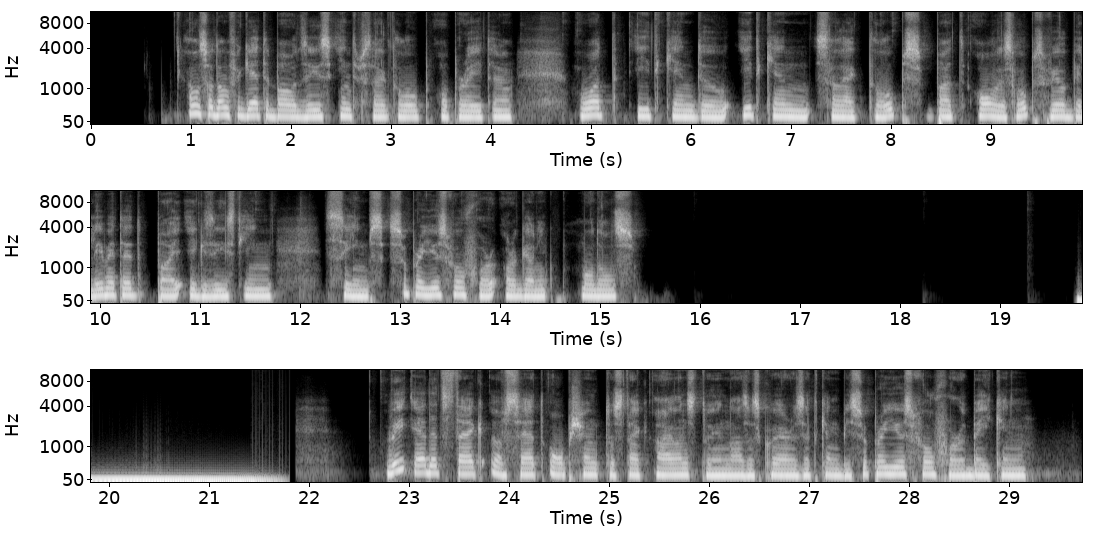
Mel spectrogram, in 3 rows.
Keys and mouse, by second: 5.0 middle click, 11.0 alt+click, 11.9 space, 12.1 v, 13.0 alt+click, 13.8 click, 16.2 alt+middle click, 16.3 alt+click, 16.8 space, 17.2 v.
